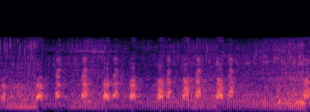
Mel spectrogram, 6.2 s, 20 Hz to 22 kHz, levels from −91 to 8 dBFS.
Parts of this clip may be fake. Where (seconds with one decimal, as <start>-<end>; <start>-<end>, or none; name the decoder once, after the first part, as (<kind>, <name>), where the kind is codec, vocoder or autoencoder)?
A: 2.0-5.3 (vocoder, Vocos)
